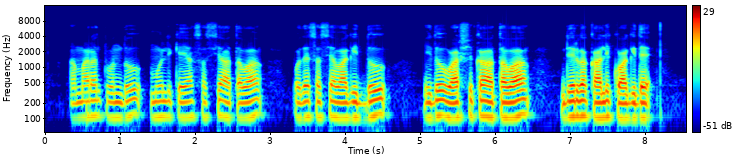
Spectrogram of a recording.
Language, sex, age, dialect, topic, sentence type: Kannada, male, 18-24, Mysore Kannada, agriculture, statement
